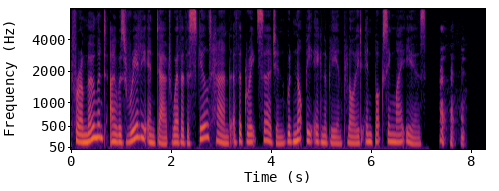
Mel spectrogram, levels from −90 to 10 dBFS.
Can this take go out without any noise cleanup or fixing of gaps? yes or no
no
